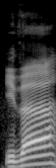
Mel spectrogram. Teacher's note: Idza ada mad tabi'i atau mad asli dibaca panjang 2 harokat.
